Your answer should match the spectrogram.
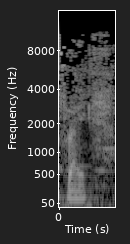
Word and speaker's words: Frey: le dicen Fry, la, pronunciación correcta es Fry.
